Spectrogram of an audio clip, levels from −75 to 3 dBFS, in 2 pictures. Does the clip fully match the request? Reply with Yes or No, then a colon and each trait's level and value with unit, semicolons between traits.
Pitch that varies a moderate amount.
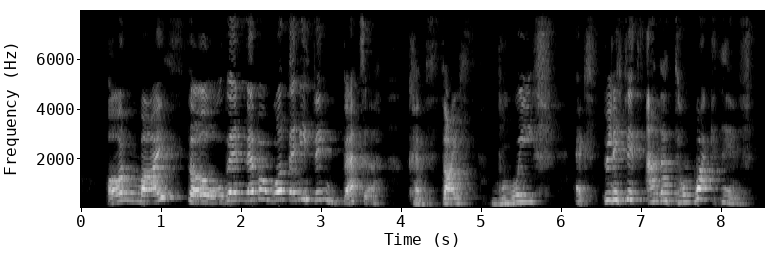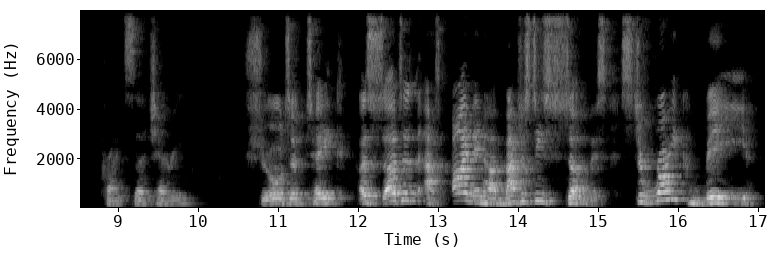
No: wide, 8.2 semitones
